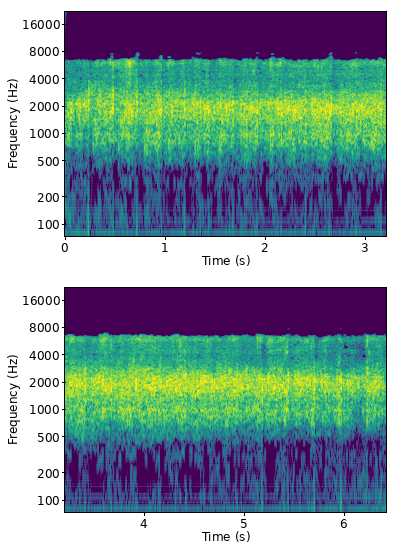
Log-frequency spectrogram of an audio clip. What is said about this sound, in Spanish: se oyen la diferencia en aplausos, la fuerza de los aplausos cuando está López Obrador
